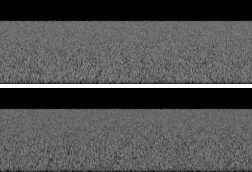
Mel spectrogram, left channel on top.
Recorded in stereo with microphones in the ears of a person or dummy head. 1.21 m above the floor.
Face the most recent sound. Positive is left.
No sound to turn to.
